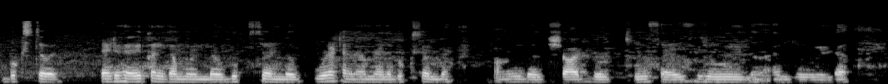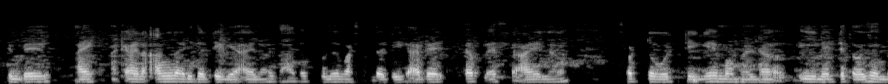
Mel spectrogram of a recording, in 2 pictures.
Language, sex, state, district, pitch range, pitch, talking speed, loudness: Tulu, male, Karnataka, Dakshina Kannada, 120-130 Hz, 125 Hz, 100 wpm, -17 LUFS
